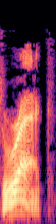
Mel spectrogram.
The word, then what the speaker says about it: Rack: and unassuming ing man named Arthur rack pronounced rack he said yes as in rack and ruin white haired brown skinned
